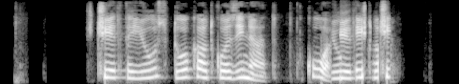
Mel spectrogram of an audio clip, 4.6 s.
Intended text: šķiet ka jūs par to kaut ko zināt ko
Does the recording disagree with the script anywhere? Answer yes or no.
yes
